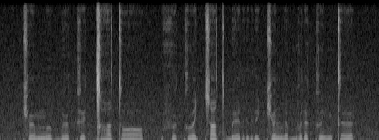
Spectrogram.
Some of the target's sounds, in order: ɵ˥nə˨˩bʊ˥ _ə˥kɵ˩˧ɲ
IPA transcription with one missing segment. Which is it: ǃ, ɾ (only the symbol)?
ɾ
